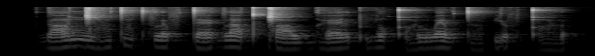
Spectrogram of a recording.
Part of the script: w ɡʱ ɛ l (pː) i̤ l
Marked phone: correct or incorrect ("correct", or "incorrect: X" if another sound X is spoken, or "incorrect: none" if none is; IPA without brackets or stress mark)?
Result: incorrect: pʼ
